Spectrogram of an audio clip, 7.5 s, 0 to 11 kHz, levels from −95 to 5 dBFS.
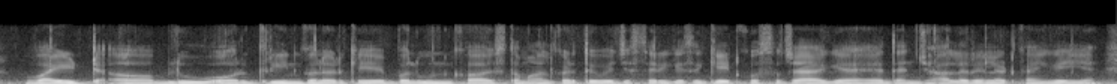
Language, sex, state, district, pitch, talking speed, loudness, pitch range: Hindi, male, Uttar Pradesh, Etah, 105 Hz, 200 wpm, -17 LUFS, 105-110 Hz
